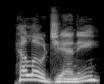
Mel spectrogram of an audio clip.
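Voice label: hello, male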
